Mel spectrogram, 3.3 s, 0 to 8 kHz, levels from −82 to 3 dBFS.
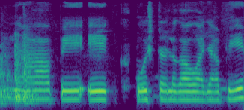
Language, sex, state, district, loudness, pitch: Hindi, female, Bihar, Kishanganj, -21 LUFS, 200 Hz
